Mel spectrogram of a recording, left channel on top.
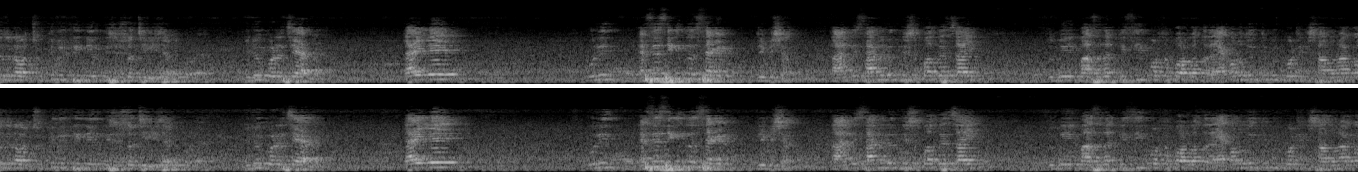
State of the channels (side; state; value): both; normal; correlation 0.71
